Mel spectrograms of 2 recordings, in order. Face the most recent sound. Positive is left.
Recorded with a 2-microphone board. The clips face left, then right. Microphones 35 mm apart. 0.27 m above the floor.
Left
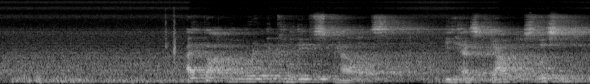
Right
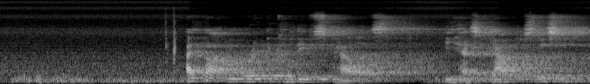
turn(degrees=5)  # may be behind; listen again after turning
